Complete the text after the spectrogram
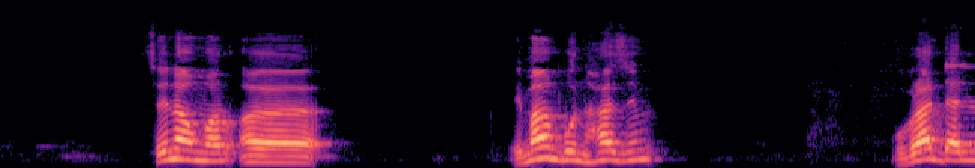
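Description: An elderly man speaks slowly and calmly into a close microphone, with pauses.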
